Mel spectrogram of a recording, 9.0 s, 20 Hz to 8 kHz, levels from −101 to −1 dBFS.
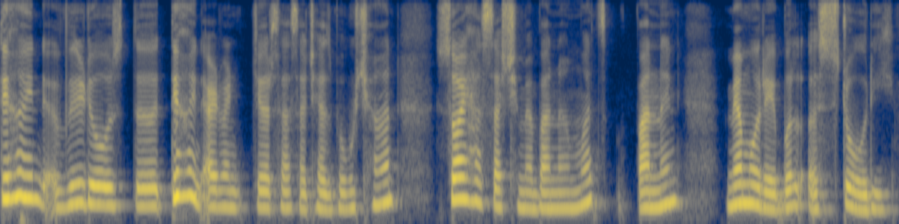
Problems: none marked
